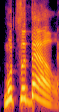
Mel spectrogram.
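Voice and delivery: drawn-out Italian-American "mootsadell"; Italian-American "Mozzarella" said "mootsadell"; Italian-American accent. Shown as a demonstration. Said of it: "I say it like that".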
